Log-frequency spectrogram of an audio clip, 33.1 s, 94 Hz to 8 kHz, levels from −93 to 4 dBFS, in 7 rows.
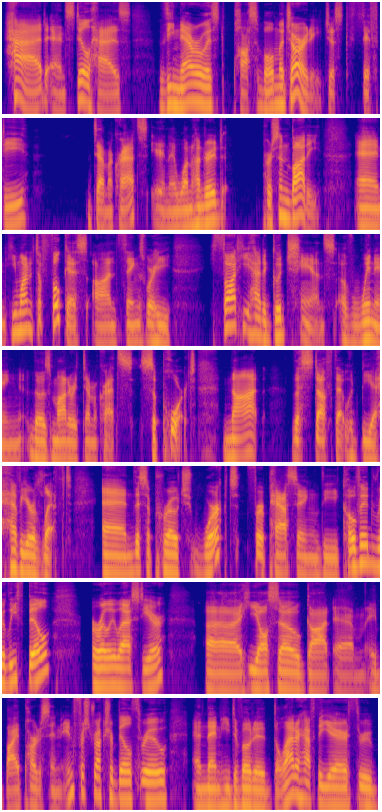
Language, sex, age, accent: English, male, 30-49, American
